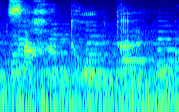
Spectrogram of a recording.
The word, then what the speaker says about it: Sachertorte: Austrian, German pronunciation. Sachertorte. Okay, yes, I know in English it's not generally pronounced this way. It's often pronounced as Sachertorte.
